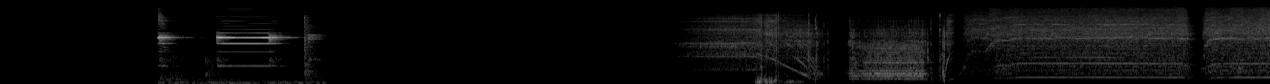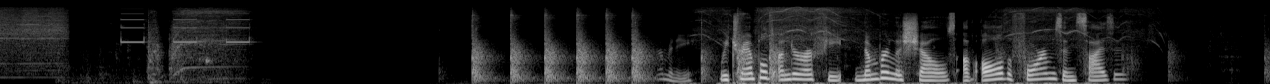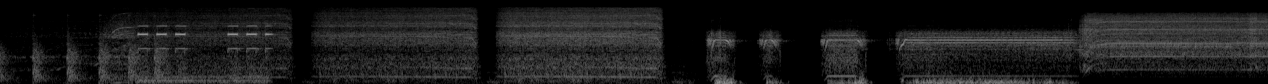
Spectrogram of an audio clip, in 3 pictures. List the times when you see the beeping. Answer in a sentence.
The beeping can be heard from 1.6 to 3.1 s, from 13.9 to 15.3 s and from 26.8 to 28.1 s.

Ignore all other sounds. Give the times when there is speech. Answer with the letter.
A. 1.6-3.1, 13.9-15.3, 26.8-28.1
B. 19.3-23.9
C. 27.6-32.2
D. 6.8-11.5
B.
